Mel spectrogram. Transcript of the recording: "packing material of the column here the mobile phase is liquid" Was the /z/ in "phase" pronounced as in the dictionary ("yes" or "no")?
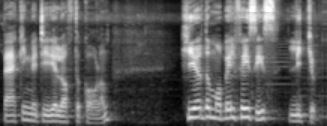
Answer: no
